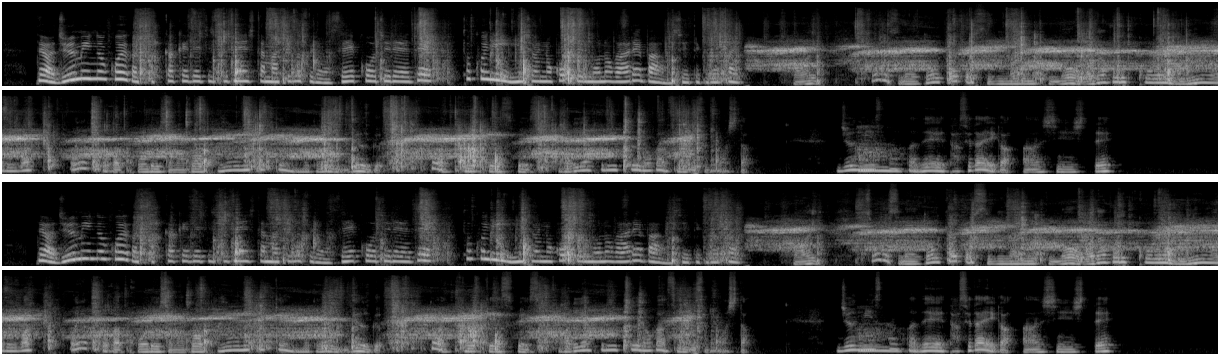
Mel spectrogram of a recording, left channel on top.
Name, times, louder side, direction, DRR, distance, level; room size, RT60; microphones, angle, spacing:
voice 1, 0.3-7.4 20.7-21.2, left 2 dB, 30° left, 0.4 m, -26 dB
sound 1, 1.1-3.4 3.7-6.2 6.6-8.9 9.1-9.2 9.4-12.8 13.0-16.4 16.6-17.2 17.5-19.5, left 2 dB, 60° left, 1.1 m, -29 dB
sound 2, 7.4-15.7 16.0-19.1, left 3 dB, ahead, 1.2 m, -27 dB
voice 2, 7.8-19.6 20.2-23.2, right 1 dB, 20° right, 0.5 m, -30 dB
4.1 x 3.6 x 2.3 m
head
